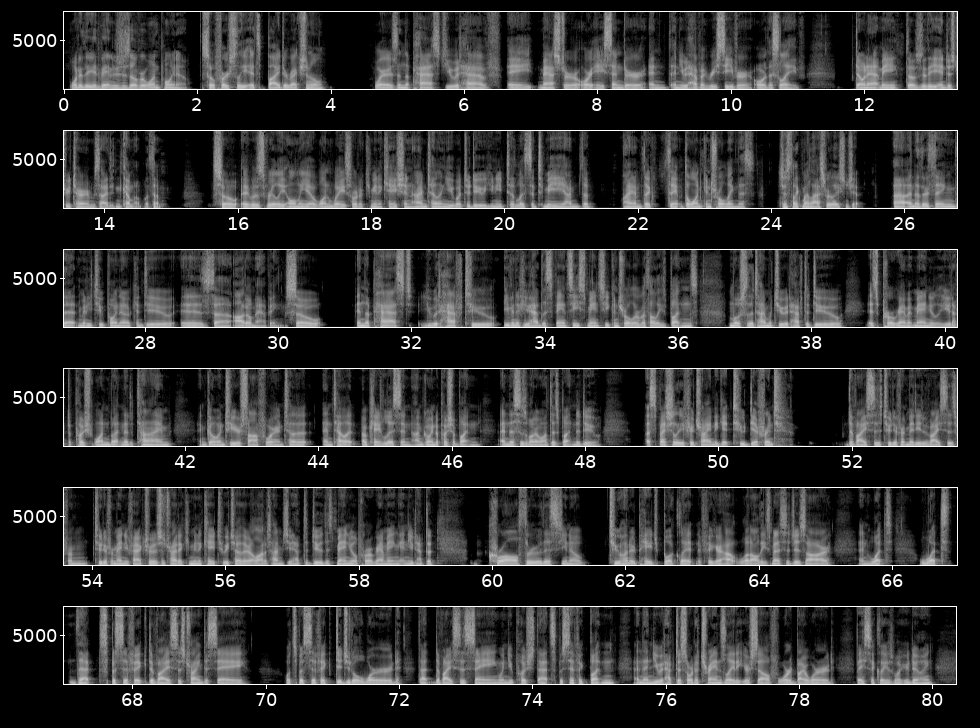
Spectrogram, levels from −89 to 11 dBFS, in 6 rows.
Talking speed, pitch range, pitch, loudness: 195 wpm, 75-85 Hz, 80 Hz, -20 LUFS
